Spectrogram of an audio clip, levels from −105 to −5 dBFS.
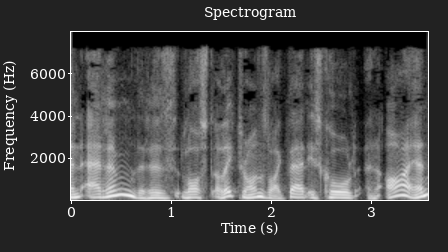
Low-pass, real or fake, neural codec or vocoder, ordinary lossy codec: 7.2 kHz; real; none; MP3, 48 kbps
